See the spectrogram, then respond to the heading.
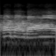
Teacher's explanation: टवर्ग का टाठा डाढ़ा बोलेंगे तो जिह्वा मूर्धा पर स्पर्श करती है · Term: मूर्धा स्थान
